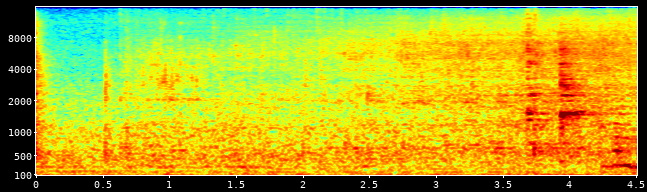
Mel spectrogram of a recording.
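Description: Tomatoes and curry leaves fry in a pan, giving a soft, steady sizzle with light stirring noises and a few brief clinks, no one speaking.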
